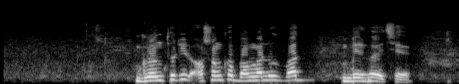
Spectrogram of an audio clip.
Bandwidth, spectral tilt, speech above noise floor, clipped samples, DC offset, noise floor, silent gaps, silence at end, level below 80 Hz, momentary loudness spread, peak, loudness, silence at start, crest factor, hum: 7 kHz; -8.5 dB/octave; 32 dB; under 0.1%; under 0.1%; -45 dBFS; none; 0.5 s; -52 dBFS; 8 LU; -2 dBFS; -14 LUFS; 1.35 s; 14 dB; none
